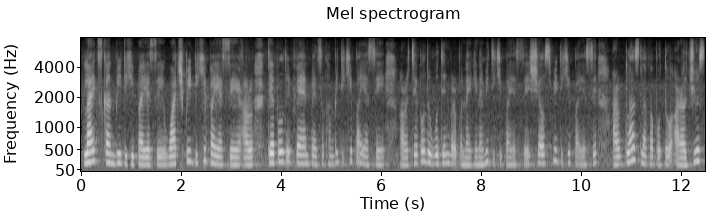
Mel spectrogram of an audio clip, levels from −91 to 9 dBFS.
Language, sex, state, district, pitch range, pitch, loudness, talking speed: Nagamese, female, Nagaland, Dimapur, 165-210 Hz, 185 Hz, -20 LUFS, 215 wpm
